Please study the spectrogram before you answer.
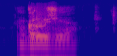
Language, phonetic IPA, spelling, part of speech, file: Russian, [ˈɡruzʲɪjə], Грузия, proper noun, Ru-Грузия.ogg
- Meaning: Georgia (a transcontinental country in the Caucasus region of Europe and Asia, on the coast of the Black Sea)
